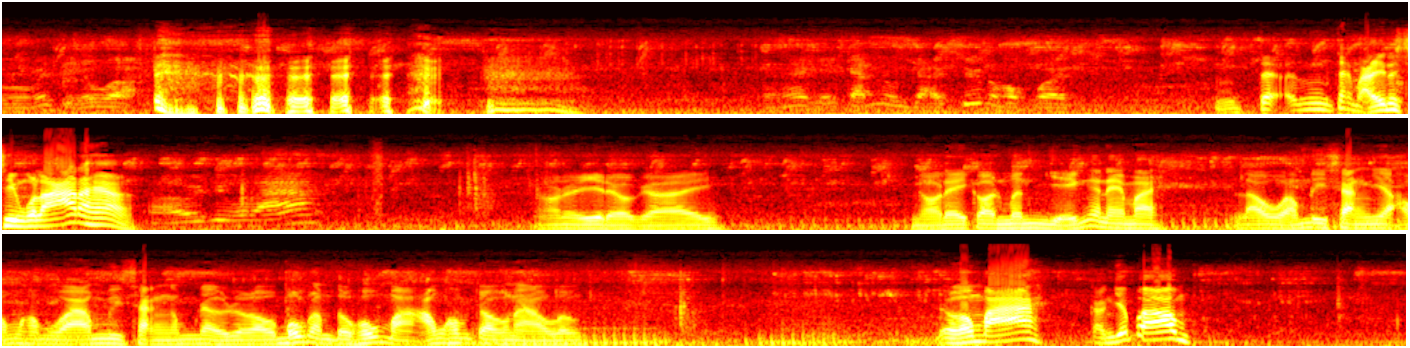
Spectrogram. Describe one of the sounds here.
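A man talks loudly nearby, outdoors.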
